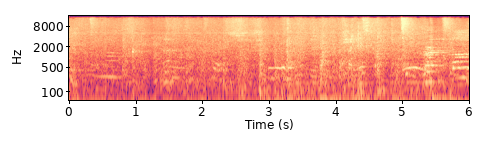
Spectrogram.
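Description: Judo players grappling on the mats: jackets rustling and bodies scuffling and shifting, a steady noisy scuffle with occasional soft knocks, with voices across the hall.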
